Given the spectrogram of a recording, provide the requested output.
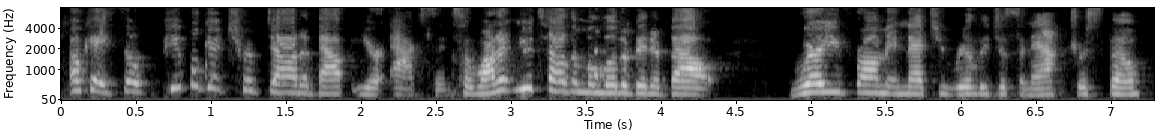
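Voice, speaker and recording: Lively woman hosting a phone livestream. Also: a little high, brisk. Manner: animated, exclamatory, gestures a lot. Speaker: livestream host. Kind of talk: casual livestream chat. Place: bedroom, seated on a bed. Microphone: phone on a video call.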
